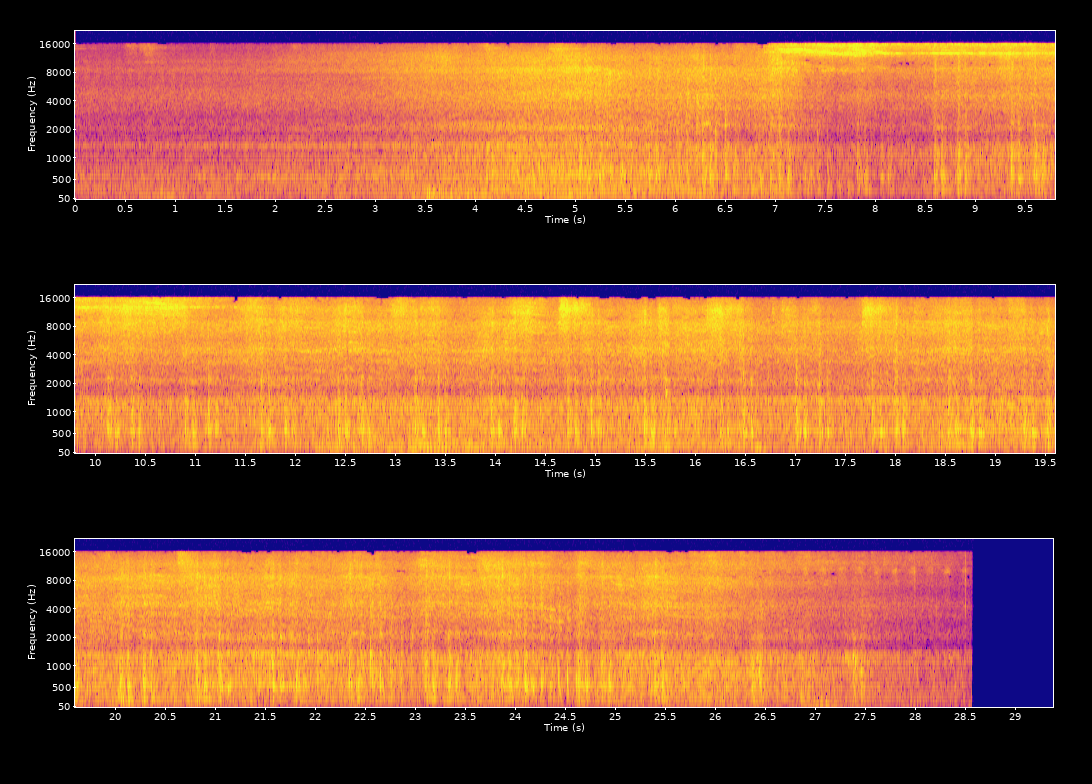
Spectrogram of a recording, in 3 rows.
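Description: JR Freight EF210 electric locomotive passing with a container freight train. It rushes louder as the locomotive goes by about four to five seconds in. Then comes a long, rhythmic clickety-clack as the container wagons' wheels cross the rail joints, cut off abruptly near the end.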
